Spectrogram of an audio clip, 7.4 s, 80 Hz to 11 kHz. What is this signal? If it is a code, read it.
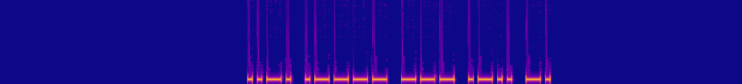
Morse code, heard as a keyed tone, about 25 wpm, 700 Hz. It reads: F1OLN
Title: DXCC-100 Call Signs - 5 Characters - Repeated 3x - 25wpm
